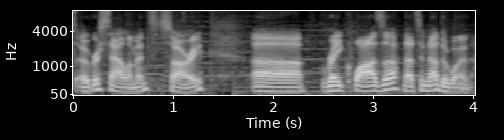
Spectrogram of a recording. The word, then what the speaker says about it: Salamence: Like, Salamence is just obviously the way you should say it, because it's cooler and better.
